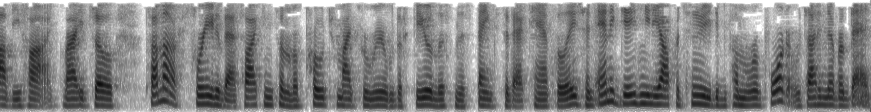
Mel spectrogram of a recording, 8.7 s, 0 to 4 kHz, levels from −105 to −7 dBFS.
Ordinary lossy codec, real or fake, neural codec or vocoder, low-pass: MP3, 24 kbps; fake; autoencoder, 22.05 kHz, a latent of 192 numbers a frame, VITS, trained on one speaker; 3.6 kHz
